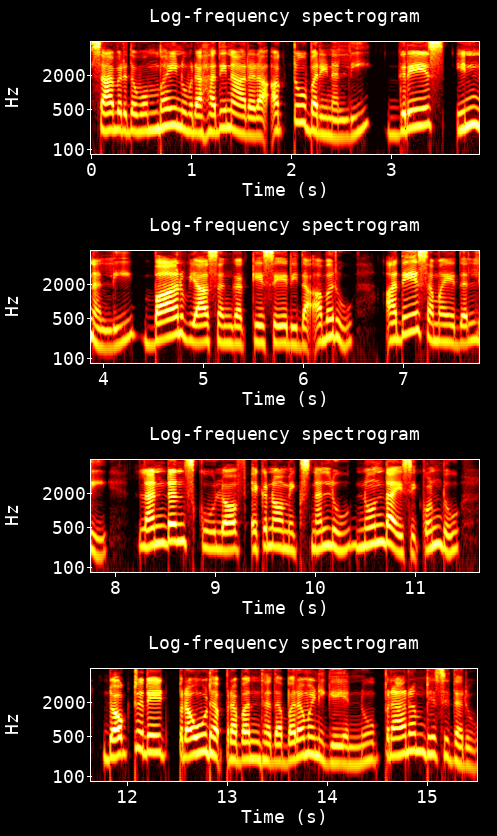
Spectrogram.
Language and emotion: Kannada, neutral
